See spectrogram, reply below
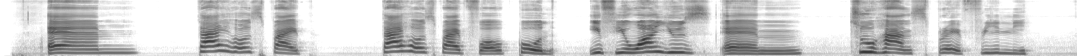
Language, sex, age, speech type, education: Nigerian Pidgin, female, 30-45, spontaneous, tertiary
